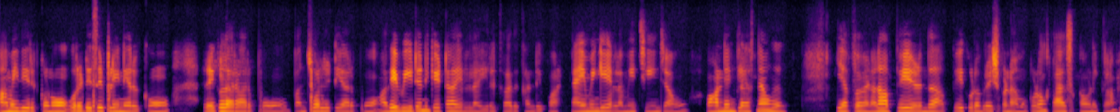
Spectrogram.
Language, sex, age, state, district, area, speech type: Tamil, female, 18-30, Tamil Nadu, Cuddalore, urban, spontaneous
